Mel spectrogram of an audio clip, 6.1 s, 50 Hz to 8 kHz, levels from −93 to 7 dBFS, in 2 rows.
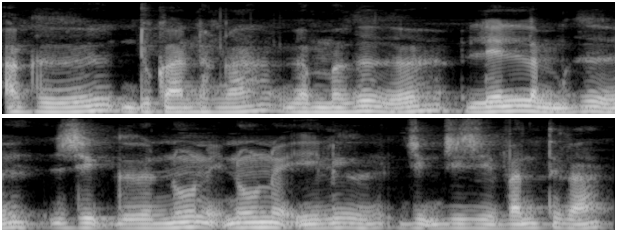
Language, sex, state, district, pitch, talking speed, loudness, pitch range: Wancho, male, Arunachal Pradesh, Longding, 115 Hz, 175 wpm, -17 LUFS, 115-125 Hz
